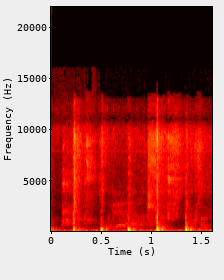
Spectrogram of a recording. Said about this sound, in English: That's a horse smacking its lips together.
